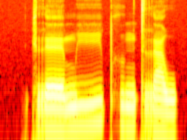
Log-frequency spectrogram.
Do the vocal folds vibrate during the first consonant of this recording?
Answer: no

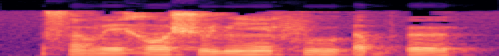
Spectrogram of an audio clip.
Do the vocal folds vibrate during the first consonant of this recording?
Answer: no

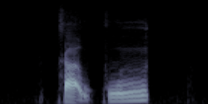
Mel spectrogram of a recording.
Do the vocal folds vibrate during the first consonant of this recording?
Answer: no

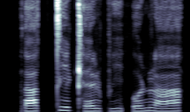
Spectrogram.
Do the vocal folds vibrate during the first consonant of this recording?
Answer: yes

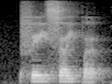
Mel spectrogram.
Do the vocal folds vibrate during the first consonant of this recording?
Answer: no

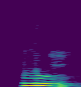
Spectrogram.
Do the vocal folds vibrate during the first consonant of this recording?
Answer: yes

